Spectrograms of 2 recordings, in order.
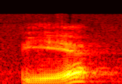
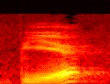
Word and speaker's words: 别: This character is pronounced second tone, bie, bie, and originally depicted the process of separating ox flesh from the shoulder blade, cleaning it for divination purposes.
